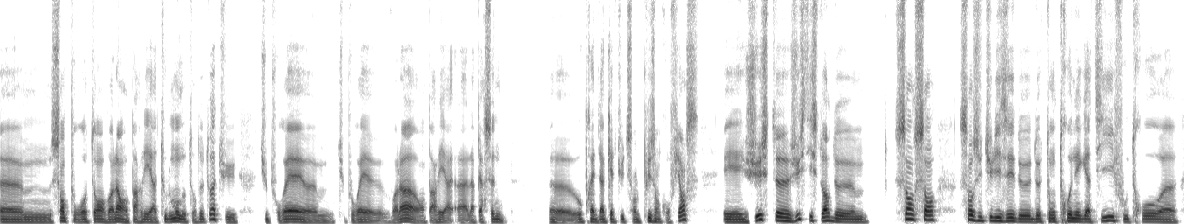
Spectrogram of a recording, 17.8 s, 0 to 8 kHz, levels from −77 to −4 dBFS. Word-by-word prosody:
hem, 85 -2 0
sans 115 +8 0
pour 90 -5 -7
autant 90 +2 +1
voilà, 85 0 +3
en 85 - 0
parler 90 0 -2
à 80 - -2
tout 95 - -5
le 100 - -1
monde 110 -2 +3
autour 85 -2 -6
de 95 +2 -4
toi. 180 0 +1
Tu 85 - -7 0.3
tu - - -8
pourrais, 95 +3 +3
hem, 75 -4 -4
tu - - -18
pourrais, 85 0 -2
heu, 65 -5 -5
voilà, 105 +5 +2
en 75 +1 -5
parler 80 +2 -3
à - - -3
à - - -5
la - - -5
personne, 95 -4 -3 0.7
heu, 65 - -2
auprès 90 +4 -2
de - - -6
laquelle 90 -1 0
tu 95 - -5
te - - -10
sens 85 - -4
le 85 - -7
plus 110 +4 -1
en 95 - -3
confiance 80 -3 -2 0.4
et 90 -1 +2
juste 135 - +4
juste 175 - -1
histoire 130 -1 +3
de, 100 -6 +2
hem, 90 -1 -2 0.4
sans 185 -1 +4
sans 160 -2 +3 0.3
sans 165 -5 +2
utiliser 125 -2 +2
de 100 -2 +2
de 100 +2 0
ton 110 +2 -1
trop 115 +2 +1
négatif 110 +6 +1
ou 100 - 0
trop, 100 0 -1
heu, 85 -2 -1
95 Hz, 190 wpm, -22 LUFS, 85-110 Hz, 0.7 s, juste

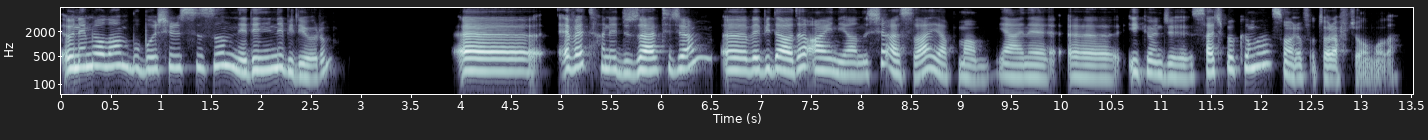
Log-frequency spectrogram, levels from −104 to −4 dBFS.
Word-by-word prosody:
Önemli 265 +4 +3
olan 285 -1 0
bu 245 -3 -6
başarısızlığın 260 +3 -2
nedenini 230 +5 +1
biliyorum. 165 - -3 1.3
Eee, 215 0 +6 0.2
evet, 285 +3 +1
hani, 235 -5 -3
düzelteceğim, 225 - +2 0.3
eee, 225 -1 +2
ve 230 -1 +1
bir 240 -1 -3
daha 220 -4 +6
da 270 +3 +2
aynı 220 -4 +1
yanlışı 175 - -4
asla 190 0 +1
yapmam. 155 - -5
Yani, 155 -2 -4
eee, 150 -2 -2
ilk 205 0 -5
önce 160 -6 -4
saç 195 +7 -1
bakımı, 255 +6 -1
sonra 160 - -2
fotoğrafçı 140 -3 -4
olmalı. - - -11
220 Hz, 125 wpm, -24 LUFS, 170-250 Hz, 1.3 s, Eee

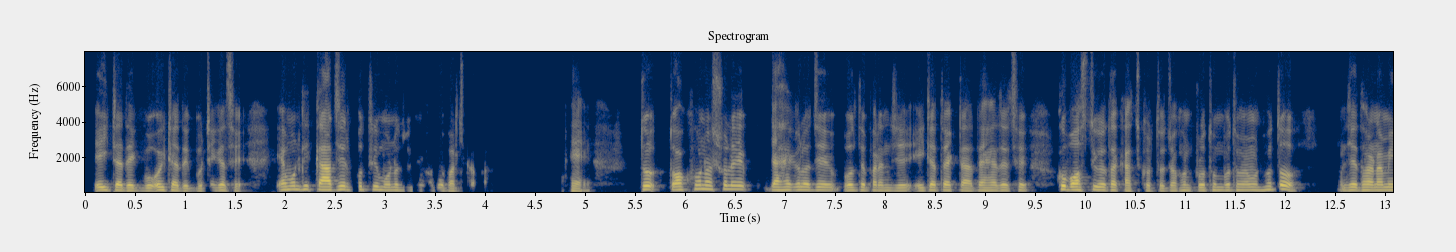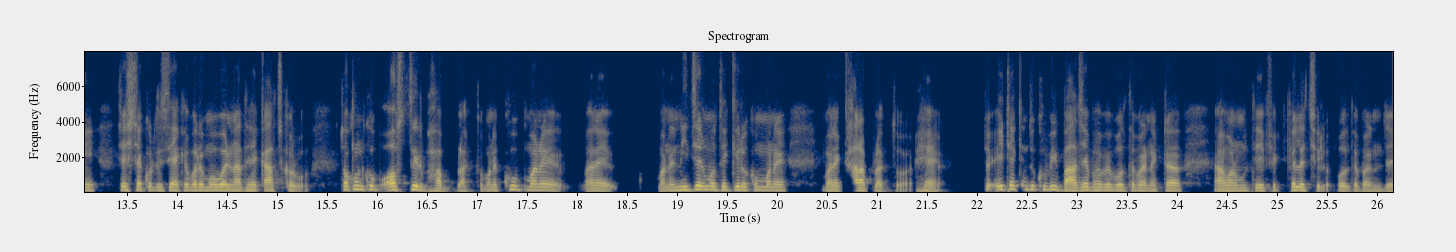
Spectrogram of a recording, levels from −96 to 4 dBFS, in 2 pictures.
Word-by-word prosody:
এইটা 160 -1 +3
দেখবো, 135 -1 -1
ঐটা 160 -2 +3
দেখব।" 130 0 -4
ঠিক 150 - -6
আছে? - - -8 0.5
এমনকি 195 +1 +1
কাজের 175 +2 +8
প্রতিও 185 0 -2
মনোযোগী 145 -2 -5
হতে 150 +1 -6
পারছিলাম 130 0 -6
না। - - -21 0.8
হ্যাঁ, - - -2 0.5
তো 195 - +7 0.3
তখন 180 +5 +3
আসলে 210 0 0 0.4
দেখা 170 0 +4
গেল 170 0 +1
যে 165 - +1 0.2
বলতে 155 +1 +2
পারেন 145 -1 -1
যে 145 - 0 0.2
এইটা 150 +2 +2
তো - - -1
একটা, 150 -3 -1
দেখা 145 0 0
যাচ্ছে 155 +1 -1 0.4
খুব 200 - +7
অস্থিরতা 165 -2 +1
কাজ 140 - 0
করতো। 135 -2 -6
যখন 150 +2 -3
১ম, 155 +1 0
১ম 160 +1 -2
এমন 160 -1 -2
হতো। 200 +4 +4 0.6
যে 165 - +5
ধরেন 155 -1 +4
আমি 160 0 +1 0.3
চেষ্টা 175 +1 +2
করতেছি। 160 -1 -4
একেবারে 160 0 +1
মোবাইল 155 0 +4
না - - +3
দেখে 155 -1 0
কাজ 145 0 +2
করব। 140 -3 -2 0.4
তখন 200 +2 +2
খুব 195 -2 +1
অস্থির 185 +1 +4
ভাব 135 0 -1 0.2
লাগতো। 125 0 -7
মানে 150 +1 -3
খুব 205 -1 +1
মানে 170 0 +2 0.4
মানে 140 -1 0 0.6
মানে 150 +1 -1
নিজের 190 +2 +5
মধ্যে 180 0 +2
কিরকম 175 -1 +1
মানে, 160 -1 0 0.5
মানে 145 -1 +1
খারাপ 145 -1 +3
লাগতো। 130 -1 -5 0.2
হ্যাঁ, 130 -4 -2 0.4
তো - - -2
এইটা 205 +3 +4
কিন্তু 200 -2 -2
খুবই 190 0 +1
বাজেভাবে 160 +2 +3
বলতে 150 +1 0
পারেন 145 -1 -1
একটা 145 0 +1 0.5
আমার 140 0 +1
মধ্যে 145 +1 -4
ইফেক্ট 140 0 -11
ফেলেছিল। 160 -3 +1 0.2
বলতে 125 -1 -2
পারেন - - -4
যে - - -1
155 Hz, 185 wpm, -24 LUFS, 145-175 Hz, 0.8 s, কাজের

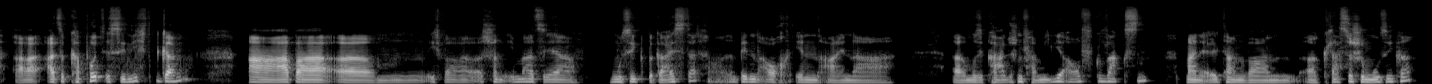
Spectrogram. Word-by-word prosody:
Ah, - - +2
also - - +4
kaputt 180 0 +2
ist 125 - -2
sie 120 - +1
nicht 155 +6 -4
gegangen, 160 +8 +3 0.5
aber, 110 -3 +6
ähm, 95 0 -10
ich 110 +2 -9
war 105 -2 -7
schon 115 -3 -5
immer 125 +2 -3
sehr 110 -4 -5 0.3
musikbegeistert, 125 - -3
oh, 120 - -12
bin 120 0 -1
auch 105 -2 -3
in 105 -2 -2
einer, 95 -1 -6 0.6
äh, 95 -1 +1
musikalischen 105 +3 -2
Familie 110 +8 -2
aufgewachsen. 135 +6 -5 0.3
Meine 105 -3 +2
Eltern 105 -2 -1
waren, 95 0 -3
äh, 100 -1 -2
klassische 120 0 0
Musiker 130 - -1
110 Hz, 125 wpm, -26 LUFS, 100-125 Hz, 0.6 s, aber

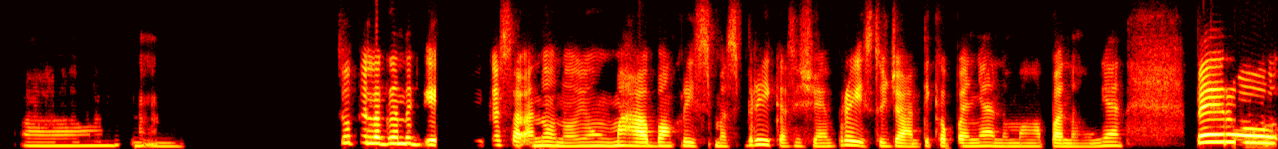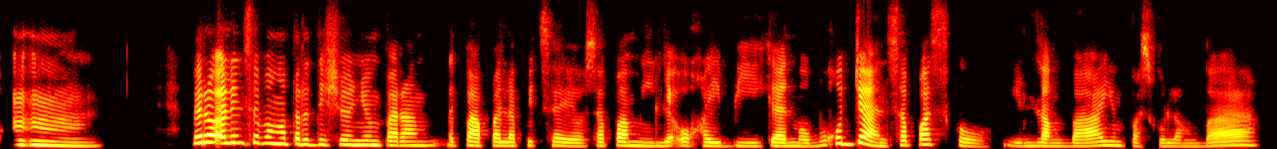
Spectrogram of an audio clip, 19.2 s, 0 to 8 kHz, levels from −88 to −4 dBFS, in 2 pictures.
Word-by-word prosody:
Ah. 195 0 -8 0.3
Mm. 170 -5 -11 1.2
So 350 - -1
talagang 330 -2 +5
nag-eenjoy 260 - -1
ka - - -1
sa 235 -3 +1
ano 205 +3 0
'no, 175 - -4
'yong 195 +1 -3
mahabang 195 -2 +3
Christmas 185 -3 -6
break 240 -6 -1
kasi 185 0 -11
siyempre 180 +7 0
estudyante 175 -3 -2
ka 185 - -1
pa 185 0 -2
niyan 185 +1 -3
no'ng 170 0 -8
mga 170 - -8
panahong 165 0 -2
'yan. 205 -1 -1 0.5
Pero 375 -3 +8
mm. 210 -6 -1 0.7
Pero 375 +3 +7
alin 360 -1 +5
sa 360 - -1
mga 310 -2 +2
tradisyon 260 -3 -2
'yong 235 -1 -1
parang 215 -1 -2
nagpapalapit 205 -1 -2
sa'yo 185 -4 -6
sa 195 +3 -7
pamilya 200 -1 -3
o 200 - -5
kaibigan 185 0 -5
mo 175 - -5
bukod 270 - -4
diyan 200 -7 +5
sa 210 +7 -4
Pasko? 235 - -4
'Yon 185 -6 -11
lang 185 -2 -2
ba? 175 +2 -1
'Yong 215 -2 -6
Pasko 175 -1 -11
lang 170 -1 -12
ba? 115 -7 -3
195 Hz, 155 wpm, -20 LUFS, 180-240 Hz, 1.2 s, Pero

